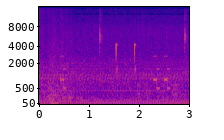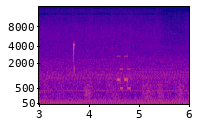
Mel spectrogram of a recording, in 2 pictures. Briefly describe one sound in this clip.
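A heavy tank engine rumbles steadily as the tank drives.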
